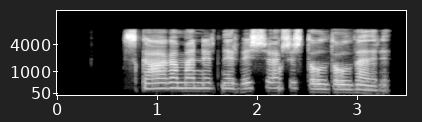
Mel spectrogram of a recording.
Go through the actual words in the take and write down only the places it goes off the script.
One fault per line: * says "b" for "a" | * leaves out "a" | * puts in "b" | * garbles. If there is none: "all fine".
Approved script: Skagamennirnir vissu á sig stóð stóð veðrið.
all fine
